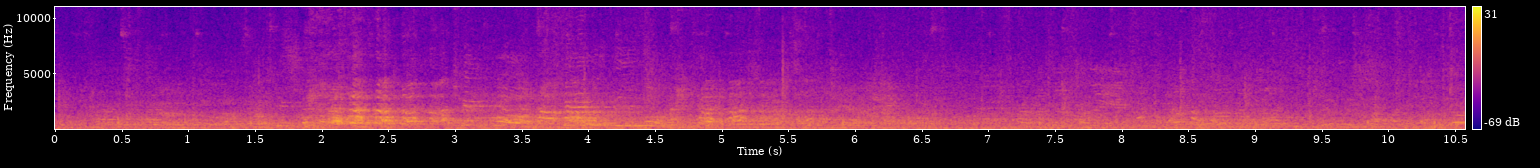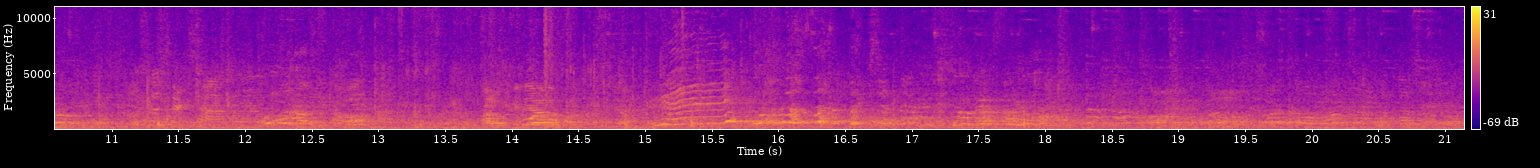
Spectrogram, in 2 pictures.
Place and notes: {
  "title": "Osaka, underpass towards Sky Building - underpass steps",
  "date": "2013-03-30 22:22:00",
  "latitude": "34.70",
  "longitude": "135.49",
  "altitude": "3",
  "timezone": "Asia/Tokyo"
}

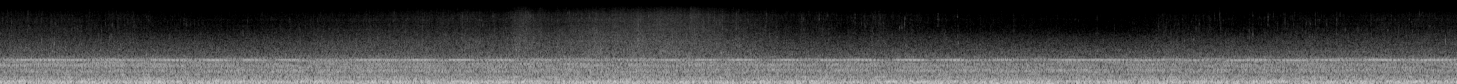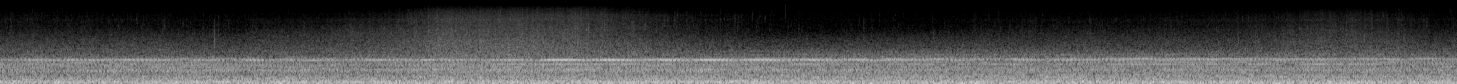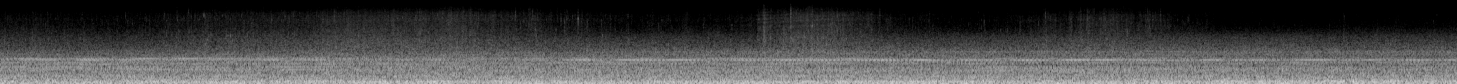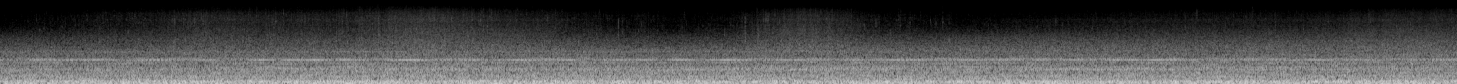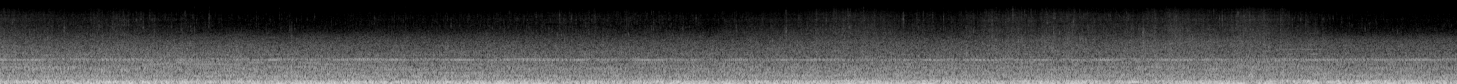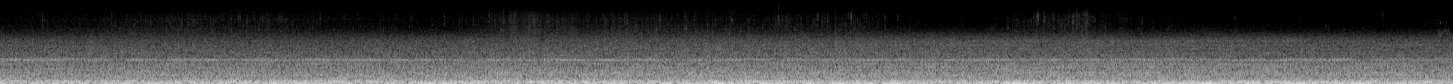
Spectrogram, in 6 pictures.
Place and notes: {
  "title": "Port de Plaisance des Sablons, Saint-Malo, France - Arrival of the ferry at the Saint-Malo seaport",
  "date": "2016-12-23 08:00:00",
  "description": "Arrival of the ferry at the Saint-Malo seaport\nNice weather, sunny, no wind, calm and quiet sea.\nRecorded from the jetty with a H4n in stereo mode.\nMotors from the ferry.\nMachines from the ramp for passengers.\nPeople passing by, adults and kids talking.\nRamp for passengers",
  "latitude": "48.64",
  "longitude": "-2.03",
  "timezone": "Europe/Paris"
}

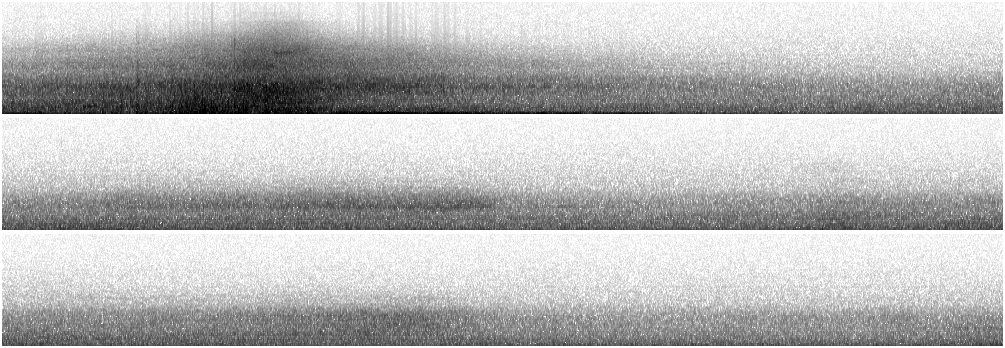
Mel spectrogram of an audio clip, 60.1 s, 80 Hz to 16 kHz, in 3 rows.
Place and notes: {
  "title": "mainz-gonsenheim, weserstraße: garten - the city, the country & me: garden",
  "date": "2010-10-15 22:53:00",
  "description": "cars passing over bumps\nthe city, the country & me: october 15, 2010",
  "latitude": "50.00",
  "longitude": "8.22",
  "altitude": "123",
  "timezone": "Europe/Berlin"
}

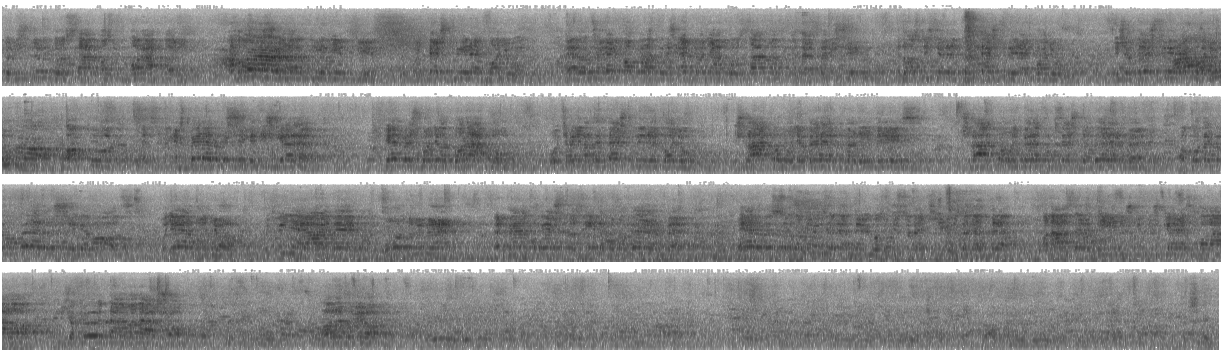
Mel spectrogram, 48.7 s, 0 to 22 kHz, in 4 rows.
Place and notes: {
  "title": "Nyugati téri aluljáró, Budapest, Ungarn - Hallelujah",
  "date": "2014-01-25 18:40:00",
  "description": "Strange kind of speakers' corner in the metro underpass",
  "latitude": "47.51",
  "longitude": "19.06",
  "timezone": "Europe/Budapest"
}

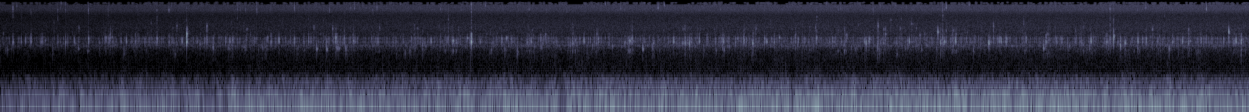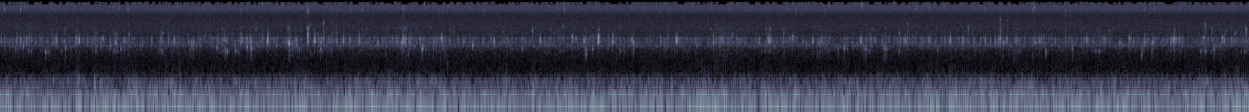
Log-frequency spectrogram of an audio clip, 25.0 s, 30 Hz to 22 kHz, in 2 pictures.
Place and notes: {
  "title": "Naujakiemis, Lithuania, little dam",
  "date": "2019-10-03 16:40:00",
  "description": "some kind of little \"dam\": water flows from pond into stream. hydrophone placed on metallic part of the \"dam\"",
  "latitude": "55.55",
  "longitude": "25.59",
  "altitude": "113",
  "timezone": "Europe/Vilnius"
}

